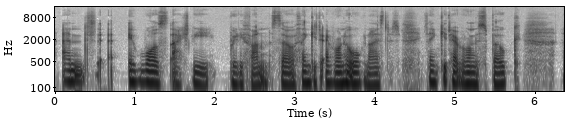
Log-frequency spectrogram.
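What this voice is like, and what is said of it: Tired, slightly raspy voice. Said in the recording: “I am quite tired ... my throat is feeling a bit raspy”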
